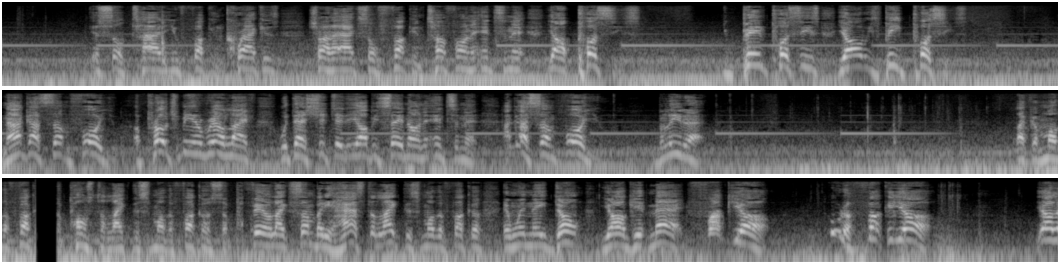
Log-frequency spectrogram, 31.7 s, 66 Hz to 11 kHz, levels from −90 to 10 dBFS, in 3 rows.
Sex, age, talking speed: male, 50-69, 165 wpm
